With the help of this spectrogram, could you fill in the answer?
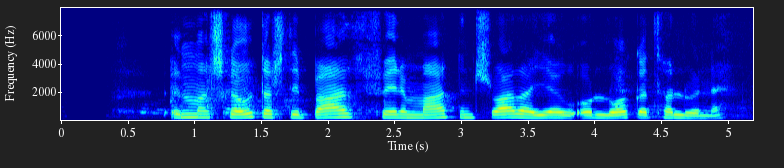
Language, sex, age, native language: Icelandic, male, 18-19, Icelandic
